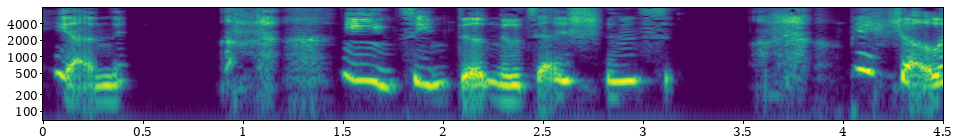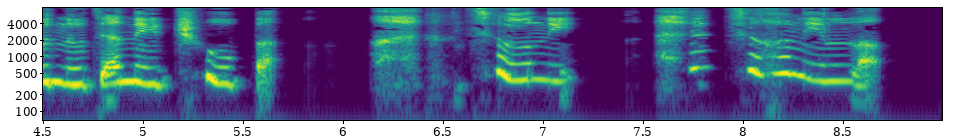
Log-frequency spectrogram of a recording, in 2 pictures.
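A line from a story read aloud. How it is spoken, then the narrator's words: Frantic, ashamed crying. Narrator (Chinese): 若真大急，粉脸羞红耳根，哭道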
